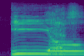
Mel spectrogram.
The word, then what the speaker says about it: IYO: So, first off, we have, let me see if I can pronounce her name correctly, IYO. EO. Is that right? EO Yes.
